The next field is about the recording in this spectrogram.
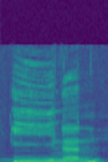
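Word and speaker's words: Ihnen: stojí na začiatku slova innen písmeno H nevysloví pretože stojí za samohláskou i samotné i Však vyslovíme dlho h prvé písmeno H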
